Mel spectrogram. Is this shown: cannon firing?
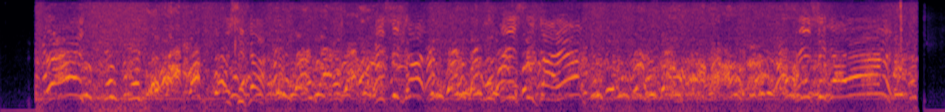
no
